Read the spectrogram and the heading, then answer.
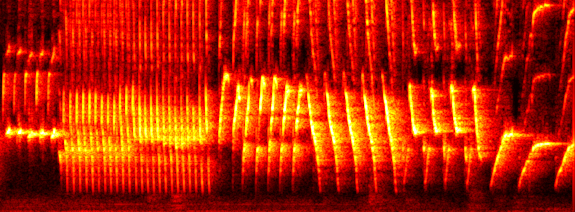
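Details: Training master of canary song: a clear held whistle, a dense fast rattling trill lasting over a second, then a long run of quick repeated downslurred notes, about three per second, and rising flourishes.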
